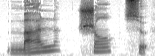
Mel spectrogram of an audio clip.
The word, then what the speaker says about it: malchanceux: Final X not pronounced. C-E-U. Ce. Malchanceux.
